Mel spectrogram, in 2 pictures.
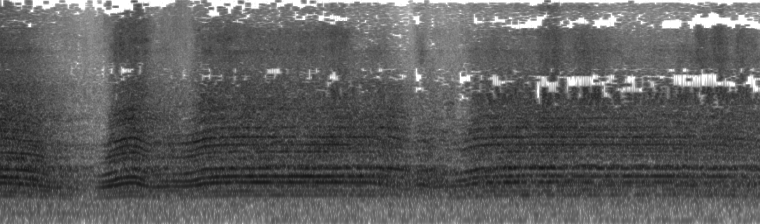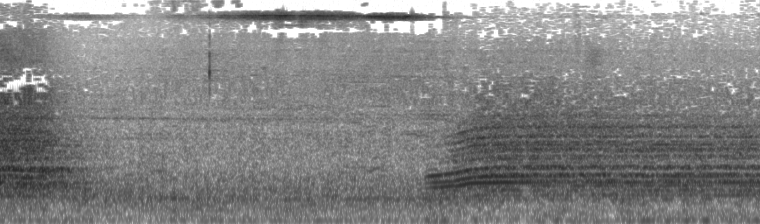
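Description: Passenger train cars rumble and clatter along the track.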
